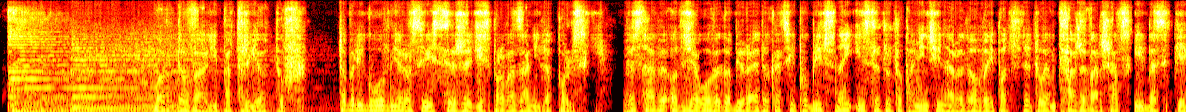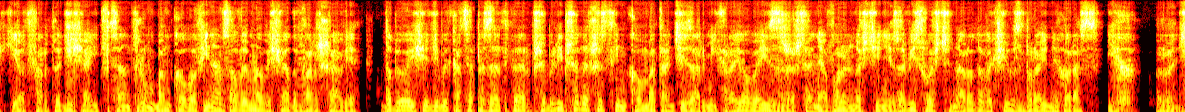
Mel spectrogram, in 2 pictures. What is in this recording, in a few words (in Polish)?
reklama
